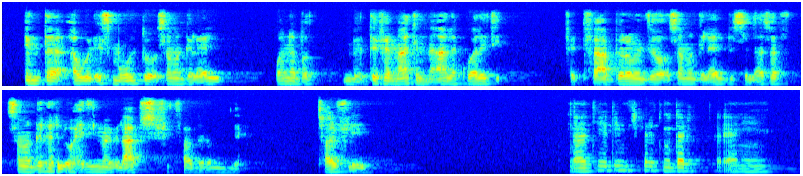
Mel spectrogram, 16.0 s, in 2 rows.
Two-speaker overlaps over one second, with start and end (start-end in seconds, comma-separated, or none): none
